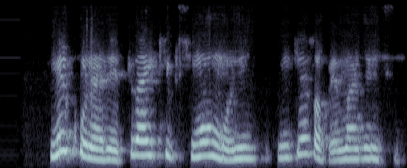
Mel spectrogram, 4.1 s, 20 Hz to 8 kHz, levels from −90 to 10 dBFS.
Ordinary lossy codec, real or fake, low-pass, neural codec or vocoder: none; fake; 7.2 kHz; vocoder, 22.05 kHz, 80 mel bands, HiFi-GAN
